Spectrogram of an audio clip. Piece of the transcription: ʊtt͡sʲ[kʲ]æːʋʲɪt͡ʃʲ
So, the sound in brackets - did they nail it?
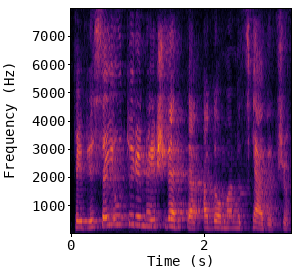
yes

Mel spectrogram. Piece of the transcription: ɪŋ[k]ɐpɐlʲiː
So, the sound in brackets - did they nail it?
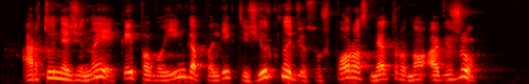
no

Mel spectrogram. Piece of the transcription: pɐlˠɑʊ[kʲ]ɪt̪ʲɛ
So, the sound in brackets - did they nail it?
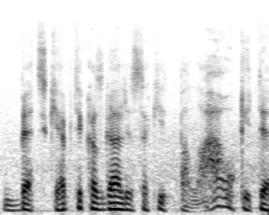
yes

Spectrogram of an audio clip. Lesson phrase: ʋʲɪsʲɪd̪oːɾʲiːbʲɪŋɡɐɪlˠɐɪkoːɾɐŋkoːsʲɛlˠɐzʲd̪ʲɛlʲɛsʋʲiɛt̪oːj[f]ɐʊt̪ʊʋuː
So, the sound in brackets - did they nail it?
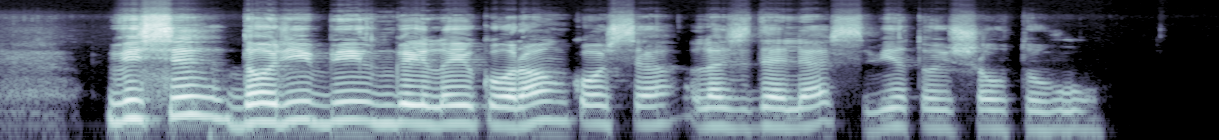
no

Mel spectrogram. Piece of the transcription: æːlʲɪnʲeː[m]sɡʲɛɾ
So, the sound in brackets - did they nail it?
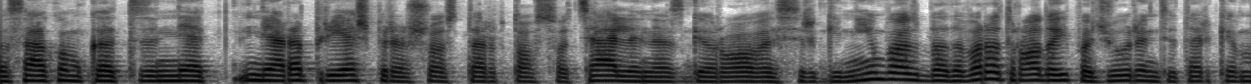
no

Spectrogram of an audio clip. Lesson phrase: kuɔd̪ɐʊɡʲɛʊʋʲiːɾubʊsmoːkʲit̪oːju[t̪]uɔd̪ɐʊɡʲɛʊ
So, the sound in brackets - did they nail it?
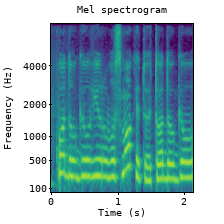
yes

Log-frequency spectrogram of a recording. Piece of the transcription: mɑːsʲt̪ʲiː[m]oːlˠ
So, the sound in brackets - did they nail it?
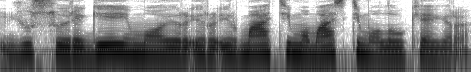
yes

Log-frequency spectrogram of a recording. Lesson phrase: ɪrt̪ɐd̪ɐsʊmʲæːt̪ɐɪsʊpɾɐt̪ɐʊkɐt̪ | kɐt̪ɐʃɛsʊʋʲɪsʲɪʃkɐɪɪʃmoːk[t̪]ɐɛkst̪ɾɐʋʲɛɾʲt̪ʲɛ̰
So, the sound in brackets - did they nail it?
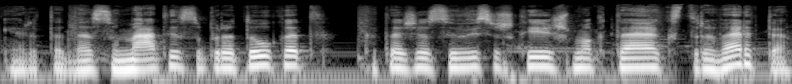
yes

